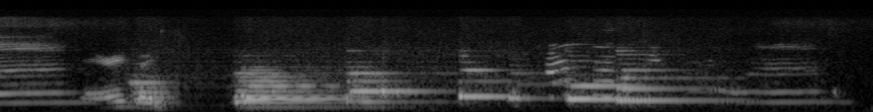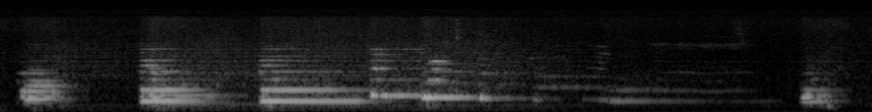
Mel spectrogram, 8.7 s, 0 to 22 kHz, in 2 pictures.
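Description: Piano or keyboard notes stepping down a five-note scale (5-4-3-2-1), played in several short runs as a vocal warm-up pattern, with a voice singing along.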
